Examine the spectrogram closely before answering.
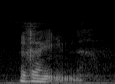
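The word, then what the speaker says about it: غين: And the name is Ghayn.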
